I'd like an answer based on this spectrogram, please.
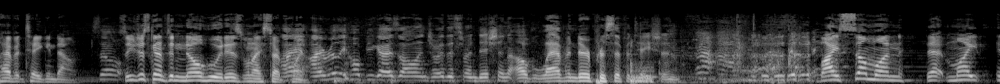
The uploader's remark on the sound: It was a blast to record this thing at Adler After Dark. As part of AAD's "Save Pluto" night.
